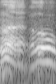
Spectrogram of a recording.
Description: scream; wanted

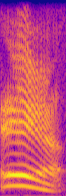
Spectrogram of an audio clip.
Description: pain

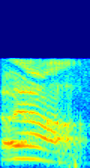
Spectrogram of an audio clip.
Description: die

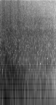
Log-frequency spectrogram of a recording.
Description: colts fire; wanted; weapons

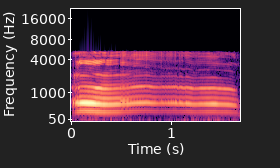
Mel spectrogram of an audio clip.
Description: scream

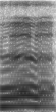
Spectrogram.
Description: pain; wanted

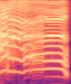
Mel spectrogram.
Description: arrghh

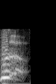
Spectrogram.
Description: pain

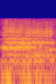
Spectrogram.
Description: pain; wanted

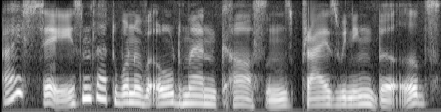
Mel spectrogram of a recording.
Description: prize birds; wanted

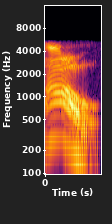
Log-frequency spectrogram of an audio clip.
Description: pain

